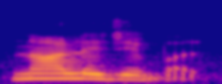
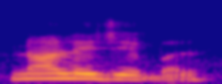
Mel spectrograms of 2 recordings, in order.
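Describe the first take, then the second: Both takes have the same delivery.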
